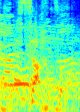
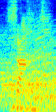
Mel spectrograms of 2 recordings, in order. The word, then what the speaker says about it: Sarthe: Sarthe. Sartre. Ouais. C'est comme Jean-Paul Sartre. Non, c'est pas comme Jean-Paul Sartre. Jean-Paul Sartre, t'enlèves le R de la fin en fait.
